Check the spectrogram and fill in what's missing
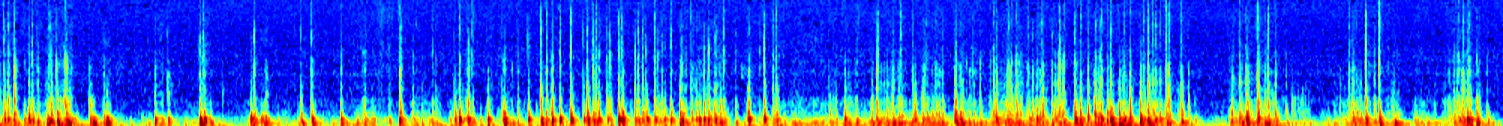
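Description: Fingernails tap and scratch along the weave of a woven rattan wicker basket, producing a dense run of soft, dry, low clicks and rustling scrapes with almost no ring. The tapping continues steadily throughout, rising and falling in loudness.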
